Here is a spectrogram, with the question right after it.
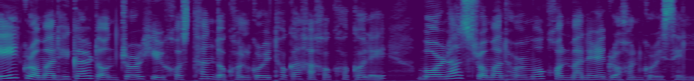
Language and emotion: Assamese, neutral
